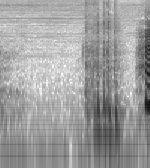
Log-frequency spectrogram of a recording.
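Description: Quiet for about a second, then a quick cluster of light clicks and taps, several in a row, before speech resumes.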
